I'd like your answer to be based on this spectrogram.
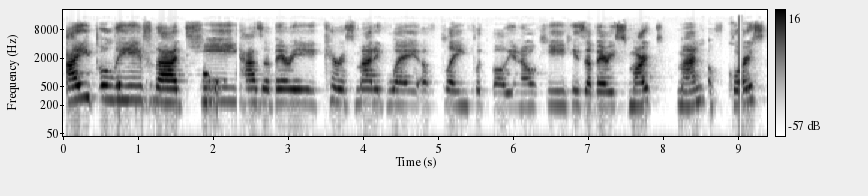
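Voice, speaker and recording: Guest: woman from Ecuador, football consultant; measured, hesitant delivery with restarts. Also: fairly high pitch, level tone, rough recording. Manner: thoughtful, many ums and restarts. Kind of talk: interview answers.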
